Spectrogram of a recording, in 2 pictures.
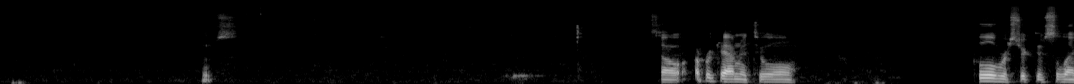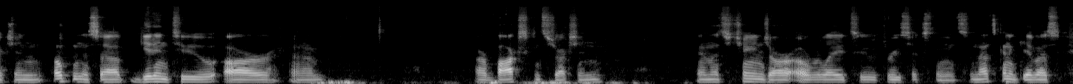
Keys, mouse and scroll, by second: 2.5 click, 8.1-9.4 shift+drag, 11.1 click, 15.7 click, 17.8 click, 19.4-20.6 typing.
